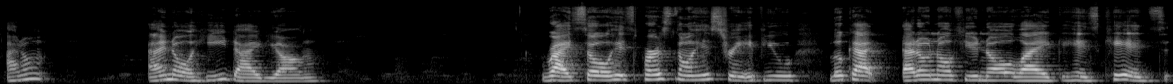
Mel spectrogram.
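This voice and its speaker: Slow-talking woman chatting live. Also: on the low side, a bit bright. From Jamaica. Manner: chatty, rambling, repeats herself. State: tired from a late night. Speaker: livestream host. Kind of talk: casual chat with viewers.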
